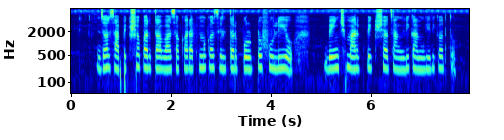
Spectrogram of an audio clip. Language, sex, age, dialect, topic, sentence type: Marathi, female, 25-30, Varhadi, banking, statement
